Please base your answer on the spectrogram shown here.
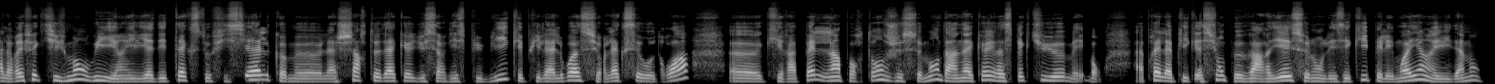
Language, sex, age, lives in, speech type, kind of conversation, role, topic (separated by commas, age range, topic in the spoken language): French, female, 50-54, France, read, expert-assistant, expert, Comment expliques-tu le rôle du travailleur social dans la vie de tous les jours ?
